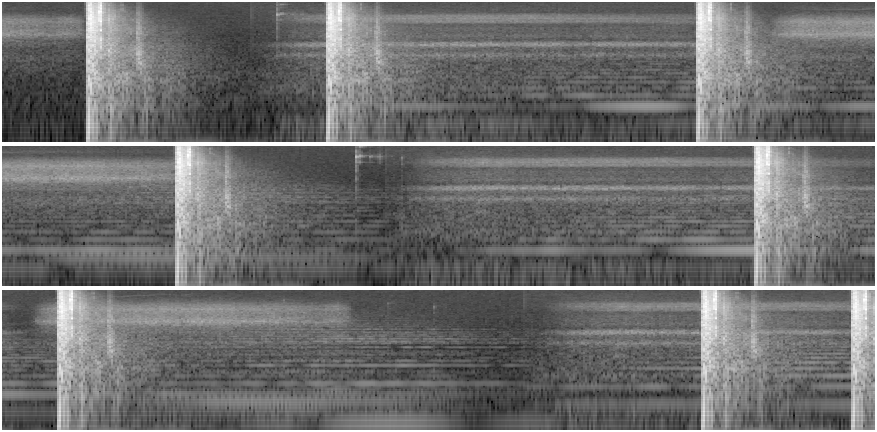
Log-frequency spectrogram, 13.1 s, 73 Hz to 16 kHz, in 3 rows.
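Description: Rifle shots ring out at targets on a firing range in Red Orchestra 2: Heroes of Stalingrad, seven sharp loud cracks at irregular intervals, each trailed by a ringing decay, with no talk.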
